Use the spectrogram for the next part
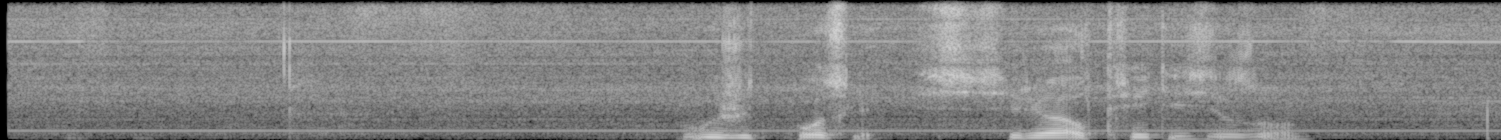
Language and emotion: Russian, sad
